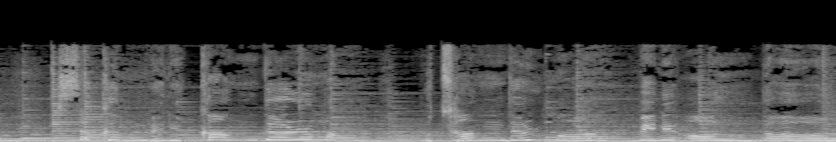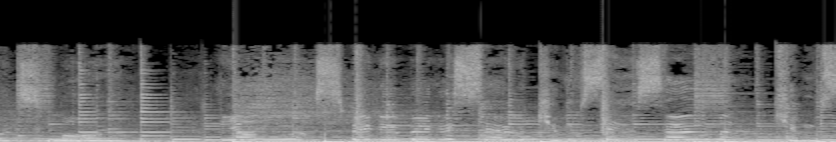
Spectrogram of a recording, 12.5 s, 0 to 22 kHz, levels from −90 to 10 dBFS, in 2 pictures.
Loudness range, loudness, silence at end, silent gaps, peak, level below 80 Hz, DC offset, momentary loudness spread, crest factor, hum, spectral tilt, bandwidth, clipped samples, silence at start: 4 LU; -13 LUFS; 0 s; none; 0 dBFS; -16 dBFS; under 0.1%; 6 LU; 12 dB; none; -4.5 dB/octave; 15.5 kHz; under 0.1%; 0 s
